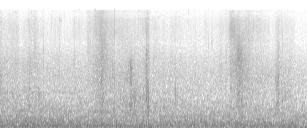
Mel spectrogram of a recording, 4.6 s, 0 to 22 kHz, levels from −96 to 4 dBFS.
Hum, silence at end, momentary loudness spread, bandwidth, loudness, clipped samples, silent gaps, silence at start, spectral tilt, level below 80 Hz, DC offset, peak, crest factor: none; 0 s; 4 LU; 16.5 kHz; -48 LUFS; under 0.1%; none; 0 s; -4.5 dB/octave; -52 dBFS; under 0.1%; -26 dBFS; 22 dB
